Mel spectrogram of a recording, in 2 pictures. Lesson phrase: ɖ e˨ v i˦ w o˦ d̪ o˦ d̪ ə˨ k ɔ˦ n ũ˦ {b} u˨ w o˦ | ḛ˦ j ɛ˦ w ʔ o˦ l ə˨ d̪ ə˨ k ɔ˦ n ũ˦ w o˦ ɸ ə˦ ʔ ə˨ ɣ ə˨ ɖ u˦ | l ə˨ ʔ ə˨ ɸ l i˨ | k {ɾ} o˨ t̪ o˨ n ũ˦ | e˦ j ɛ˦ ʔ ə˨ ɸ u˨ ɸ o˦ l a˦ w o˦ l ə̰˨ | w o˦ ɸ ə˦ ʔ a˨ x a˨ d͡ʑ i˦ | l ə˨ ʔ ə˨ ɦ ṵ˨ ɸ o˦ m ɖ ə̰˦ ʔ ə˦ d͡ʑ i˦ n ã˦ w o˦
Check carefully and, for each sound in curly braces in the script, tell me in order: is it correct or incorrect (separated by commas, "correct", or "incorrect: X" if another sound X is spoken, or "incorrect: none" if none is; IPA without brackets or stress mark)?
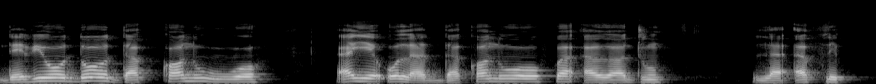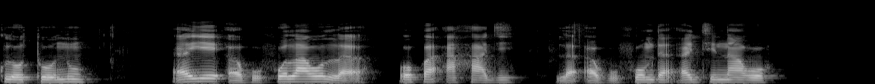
incorrect: w, incorrect: l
